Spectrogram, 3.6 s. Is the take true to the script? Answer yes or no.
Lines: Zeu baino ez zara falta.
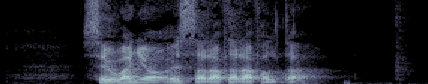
no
